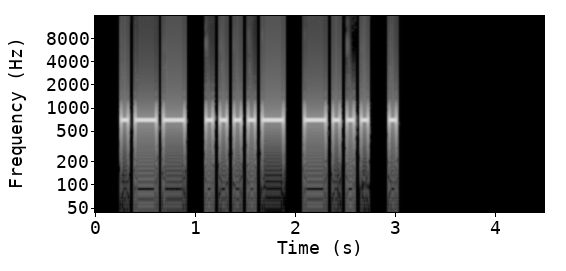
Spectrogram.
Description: Morse code, heard as a keyed tone, about 20 wpm, 700 Hz. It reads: W4BE
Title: Speed Racing - USA 1x2 Call Signs 17wpm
